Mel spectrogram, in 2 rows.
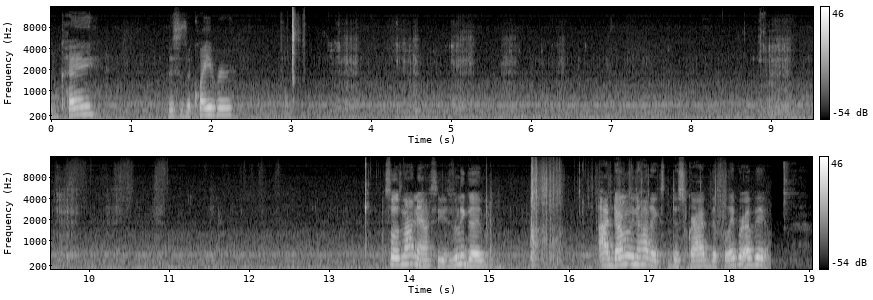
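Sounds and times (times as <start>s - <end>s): faint steady hum: 0.0s - 19.0s
person chewing crisps crunching: 3.0s - 7.1s, 8.7s - 12.0s, 15.5s - 16.4s.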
